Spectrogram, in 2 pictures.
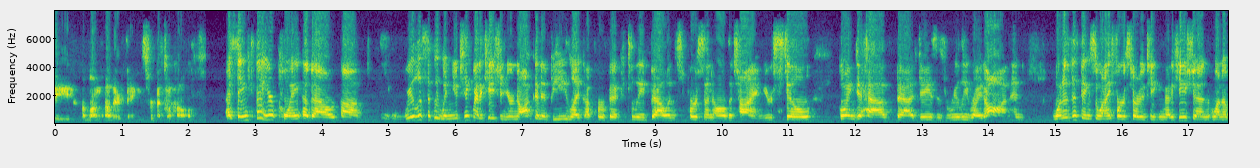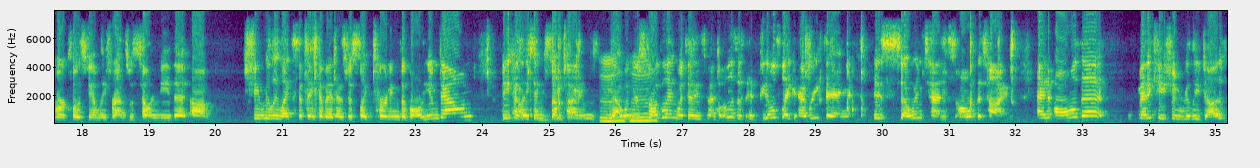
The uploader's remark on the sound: On this episode, I had a conference call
